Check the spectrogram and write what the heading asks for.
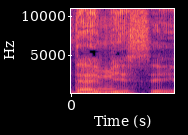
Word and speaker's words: Debussy: I don't know if that's how you say his Debussy. – Name. Debussy. I knew I said it wrong.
